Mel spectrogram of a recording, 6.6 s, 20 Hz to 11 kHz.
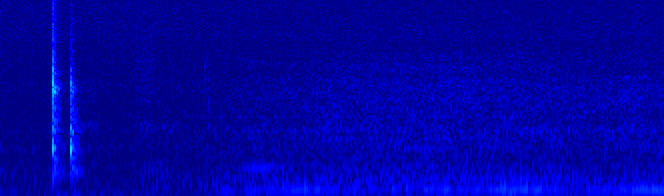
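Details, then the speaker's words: Finished Starvent 11-inch powered 6-speed roof vent install in a vintage camper: switch click, then a soft, steady low hum, quiet with no rattle or rub; fan running normally at low speed. "So we can turn it on. Done. Level 1. Level 2."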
